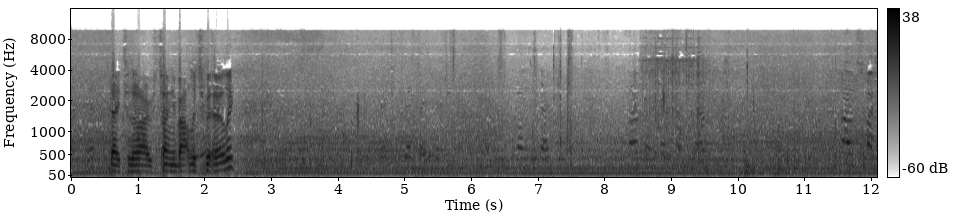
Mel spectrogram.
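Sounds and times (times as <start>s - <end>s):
outdoor background noise: 0.0s - 12.0s
steady low hum: 0.0s - 12.0s.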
